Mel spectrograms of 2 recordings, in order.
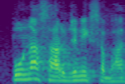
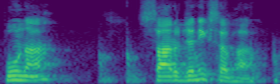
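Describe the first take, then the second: First: Said in the usual way. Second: "Poona" then "सार्वजनिक सभा" spelled out slowly, word by word; slow dictation. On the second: Shown as a demonstration. Teacher dictating a society's name to students, slow and spaced out. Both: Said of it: "बस इतना लिख सकते हो".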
